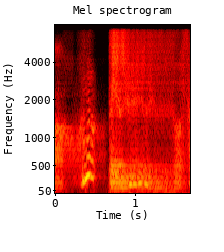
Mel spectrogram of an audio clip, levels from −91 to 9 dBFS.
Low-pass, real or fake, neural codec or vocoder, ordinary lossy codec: 7.2 kHz; fake; codec, 16 kHz, 0.5 kbps, FreqCodec, smaller model; none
